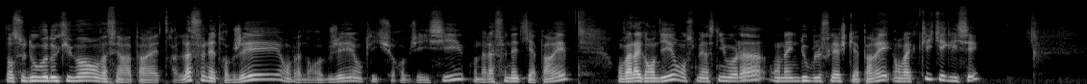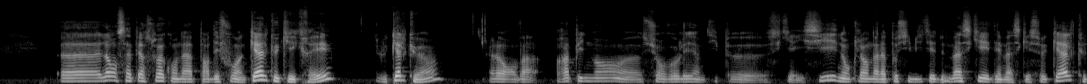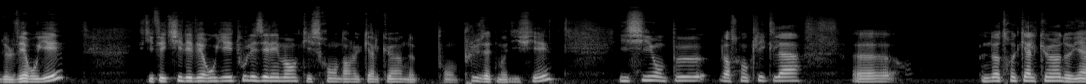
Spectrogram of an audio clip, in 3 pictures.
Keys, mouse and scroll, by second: 1.1 click, 2.0 click, 3.3 click, 5.3 click, 9.2-10.3 drag, 10.6 click, 11.3 click, 14.0 click, 20.3 click, 20.8 click, 21.8 click, 22.4 click, 23.2 click, 27.2 click, 29.4 click, 30.7 click.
